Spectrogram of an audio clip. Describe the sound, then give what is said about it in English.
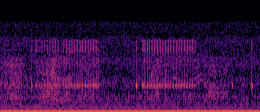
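A telephone being dialed from a phone booth in a drugstore to call the speaker's sister: a few sharp clicks, then two long, steady electronic tones about a second each, over a low, constant hum. “Instead, I went to the phone booth and called my sister Lil.”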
